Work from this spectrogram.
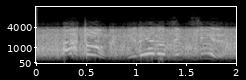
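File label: German near waypoint mood med, speech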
